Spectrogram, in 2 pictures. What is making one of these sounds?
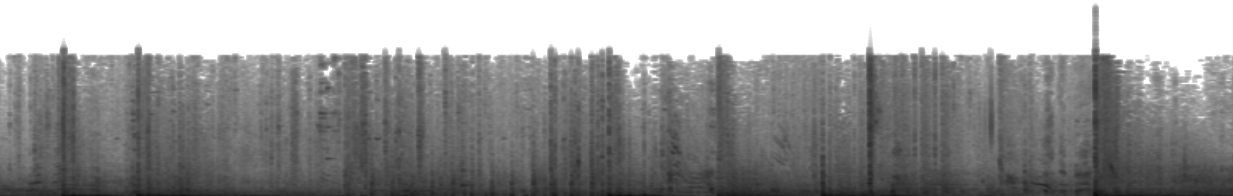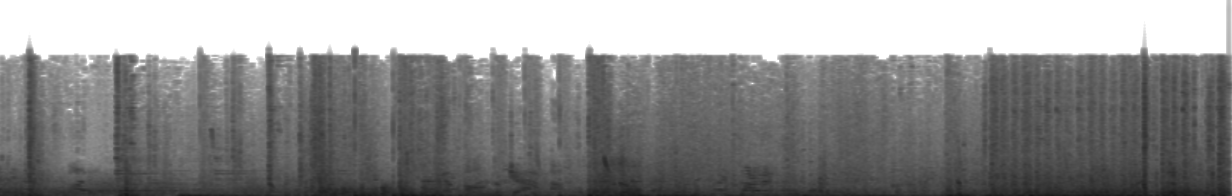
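Gunfire cracks and booms repeatedly.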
